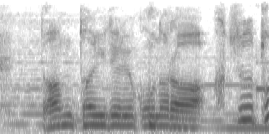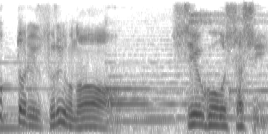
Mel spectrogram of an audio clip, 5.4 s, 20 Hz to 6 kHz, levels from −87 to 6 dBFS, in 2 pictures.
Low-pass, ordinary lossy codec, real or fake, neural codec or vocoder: 5.4 kHz; Opus, 24 kbps; real; none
